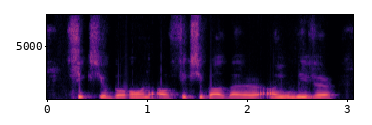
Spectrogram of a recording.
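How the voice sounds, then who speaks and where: A man with a French accent talks at a moderate pace in a dark, mellow tone, with ordinary pitch variation. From France. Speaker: physician and manual therapy teacher. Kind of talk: interview. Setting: online call. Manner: speeds up when passionate.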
